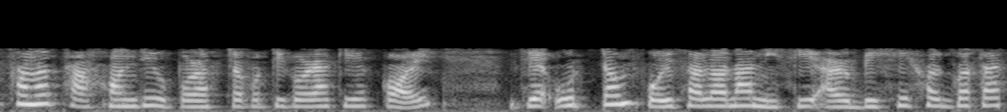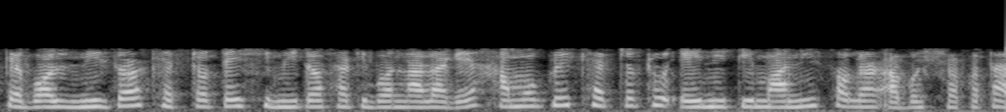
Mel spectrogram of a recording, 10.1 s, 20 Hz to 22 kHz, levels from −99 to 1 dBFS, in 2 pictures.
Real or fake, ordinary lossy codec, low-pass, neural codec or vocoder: fake; none; 3.6 kHz; codec, 16 kHz, 16 kbps, FreqCodec, smaller model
